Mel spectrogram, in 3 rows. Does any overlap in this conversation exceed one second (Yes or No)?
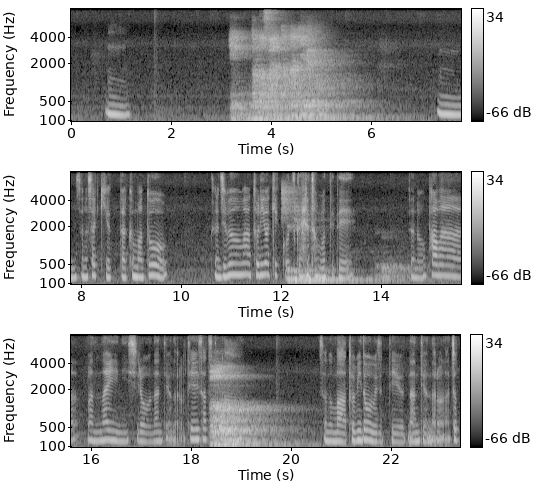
No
